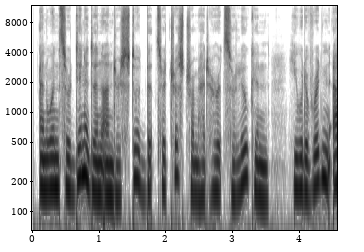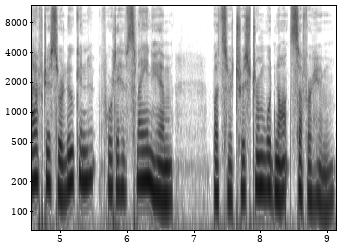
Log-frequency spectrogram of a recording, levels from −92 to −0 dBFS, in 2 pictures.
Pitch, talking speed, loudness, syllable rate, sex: 170 Hz, 205 wpm, -16 LUFS, 5.2 syllables/s, female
